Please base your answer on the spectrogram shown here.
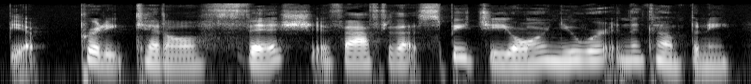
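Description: A woman's voice: on the low side, quick pace, dry recording, lightly acted. A woman doing a blustering fat old country man. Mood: insistent. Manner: rural dialect, excitable, loud exclamations.

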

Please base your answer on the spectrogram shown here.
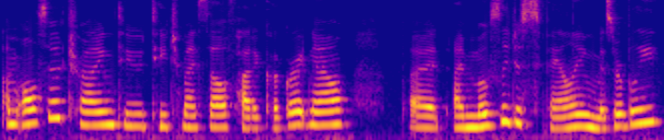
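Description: A woman's voice: fairly high pitch, a little slow, dark tone. A young American woman, about eighteen, chatting casually as a podcast co-host. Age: young adult, about eighteen. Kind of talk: casual chat.

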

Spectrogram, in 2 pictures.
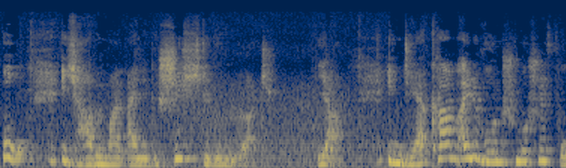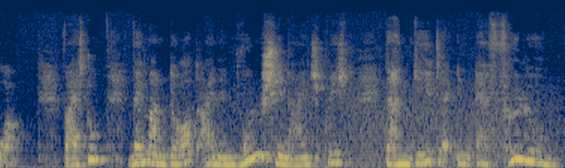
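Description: A woman's voice: fairly low pitch, big pitch swings, slow pace, dark tone, heavily acted. A woman voicing a kindly, easygoing male sea lion in a children's puppet play. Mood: helpful, musing. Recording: echoey room, distant mic, faint noise.

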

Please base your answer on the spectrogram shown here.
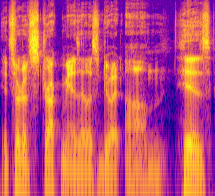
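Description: A man's voice: on the low side, fairly quick, a bit bright, no echo, clean studio sound. A man co-hosting a podcast in casual chat, telling things in a laid-back, conversational way. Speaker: podcast host.

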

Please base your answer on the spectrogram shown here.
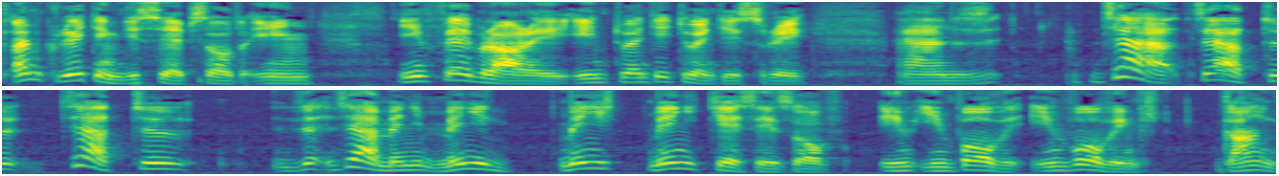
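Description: Non-native male host, Japanese accent, weary and halting, animated pitch, casual solo talk. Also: no room sound. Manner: halting, many restarts and repeated words. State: tired. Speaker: podcast host.

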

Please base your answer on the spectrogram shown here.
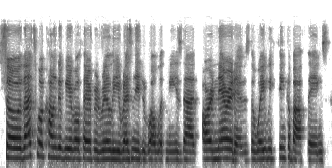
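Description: A woman's voice: mid-range voice, fairly even intonation, fairly quick, highs cut off. A middle-aged woman from Turkey speaking conversationally as an expert podcast guest, explaining things.

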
